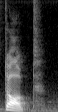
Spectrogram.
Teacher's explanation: it's not a du sound ending it's a t sound ending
